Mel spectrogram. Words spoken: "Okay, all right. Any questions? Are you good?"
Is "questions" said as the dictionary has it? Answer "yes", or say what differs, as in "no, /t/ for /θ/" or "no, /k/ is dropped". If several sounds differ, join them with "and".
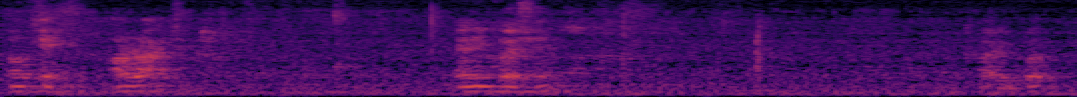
no, /z/ is dropped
